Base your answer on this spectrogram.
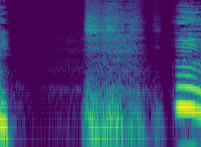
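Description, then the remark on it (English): A breathy yawn: a long airy inhale after a brief pause, then a short voiced, groaning exhale trailing off at the end. “Fuck hell, I can't stop yawning.”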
